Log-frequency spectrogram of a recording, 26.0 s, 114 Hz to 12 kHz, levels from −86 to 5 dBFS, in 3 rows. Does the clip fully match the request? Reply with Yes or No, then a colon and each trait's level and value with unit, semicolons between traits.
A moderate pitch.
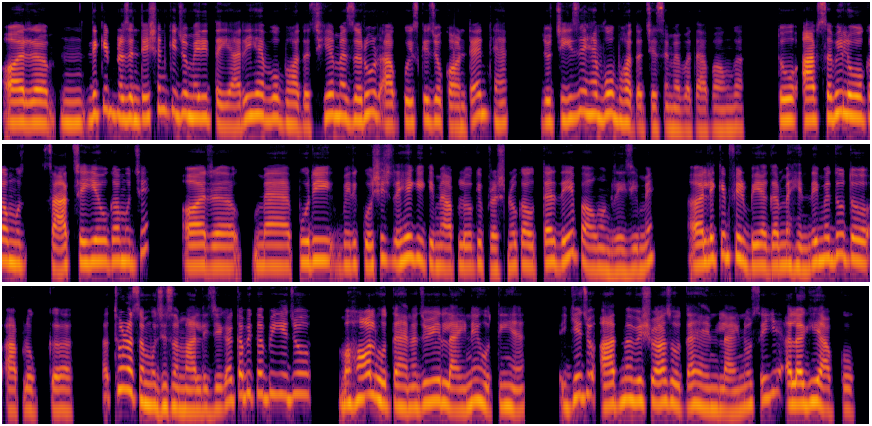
No: high, 220 Hz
